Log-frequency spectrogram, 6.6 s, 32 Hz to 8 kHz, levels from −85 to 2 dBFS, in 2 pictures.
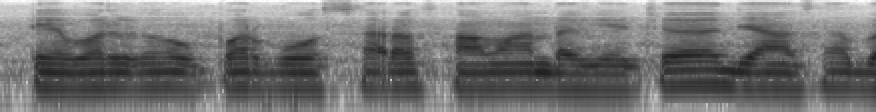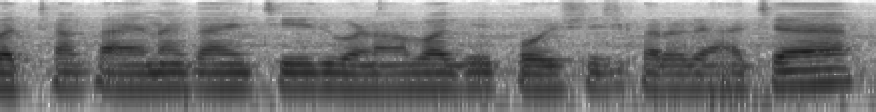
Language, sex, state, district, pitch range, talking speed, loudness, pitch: Marwari, male, Rajasthan, Nagaur, 110-115 Hz, 190 wpm, -18 LUFS, 115 Hz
